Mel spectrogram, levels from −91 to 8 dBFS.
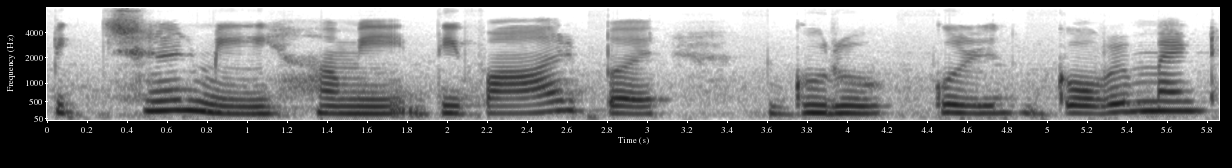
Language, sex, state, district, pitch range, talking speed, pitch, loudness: Hindi, female, Punjab, Fazilka, 190-225 Hz, 80 wpm, 200 Hz, -12 LUFS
